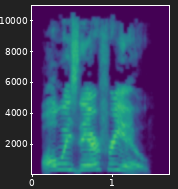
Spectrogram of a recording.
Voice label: Always There For U, Sales Pitch, 1 boy, 10 yrs; Talking Sound Effects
